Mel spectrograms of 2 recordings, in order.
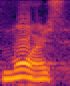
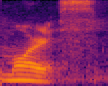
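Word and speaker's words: mores: norms first we have the morris it is not pronounced as morse but morris it refers to the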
